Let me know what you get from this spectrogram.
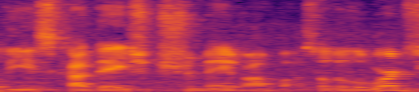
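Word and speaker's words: וְיִתְקַדֵּשׁ: Hebrew, and so therefore the Daled should be pronounced in both of them with a tzereh, the A sound, the two dots underneath. Okay? And you shouldn't pronounce it with a shva or a patach.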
